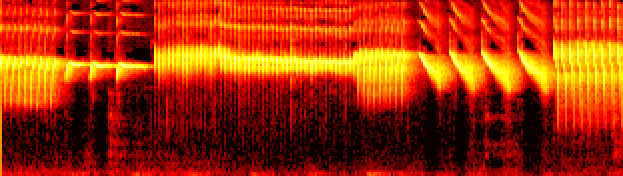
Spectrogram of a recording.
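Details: Canary song played to teach caged canaries: a buzzy trill, short level whistles, a long fast rolling trill, then several falling slurred notes and a final rough trill.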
